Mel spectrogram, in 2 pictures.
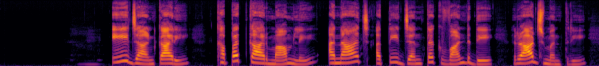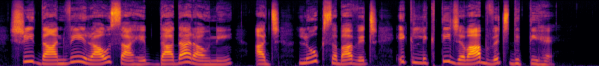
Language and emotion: Punjabi, neutral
